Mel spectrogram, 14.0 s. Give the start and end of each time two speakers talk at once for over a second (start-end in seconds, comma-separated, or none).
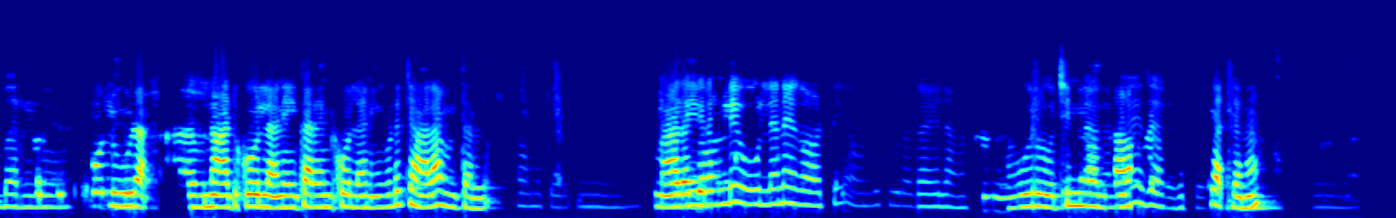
10.4-12.5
